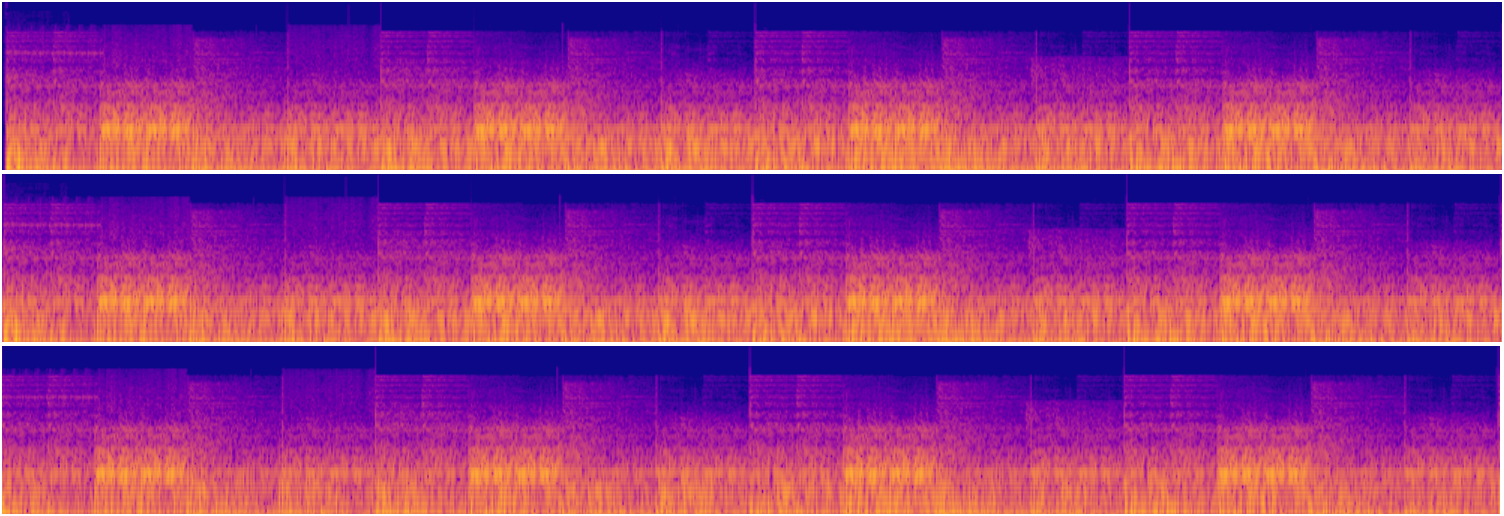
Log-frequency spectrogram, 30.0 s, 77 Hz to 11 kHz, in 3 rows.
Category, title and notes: Music > Multiple instruments
Demo Track #3990 (Industraumatic)
Ambient, Underground, Cyberpunk, Games, Sci-fi, Industrial, Soundtrack, Horror, Noise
